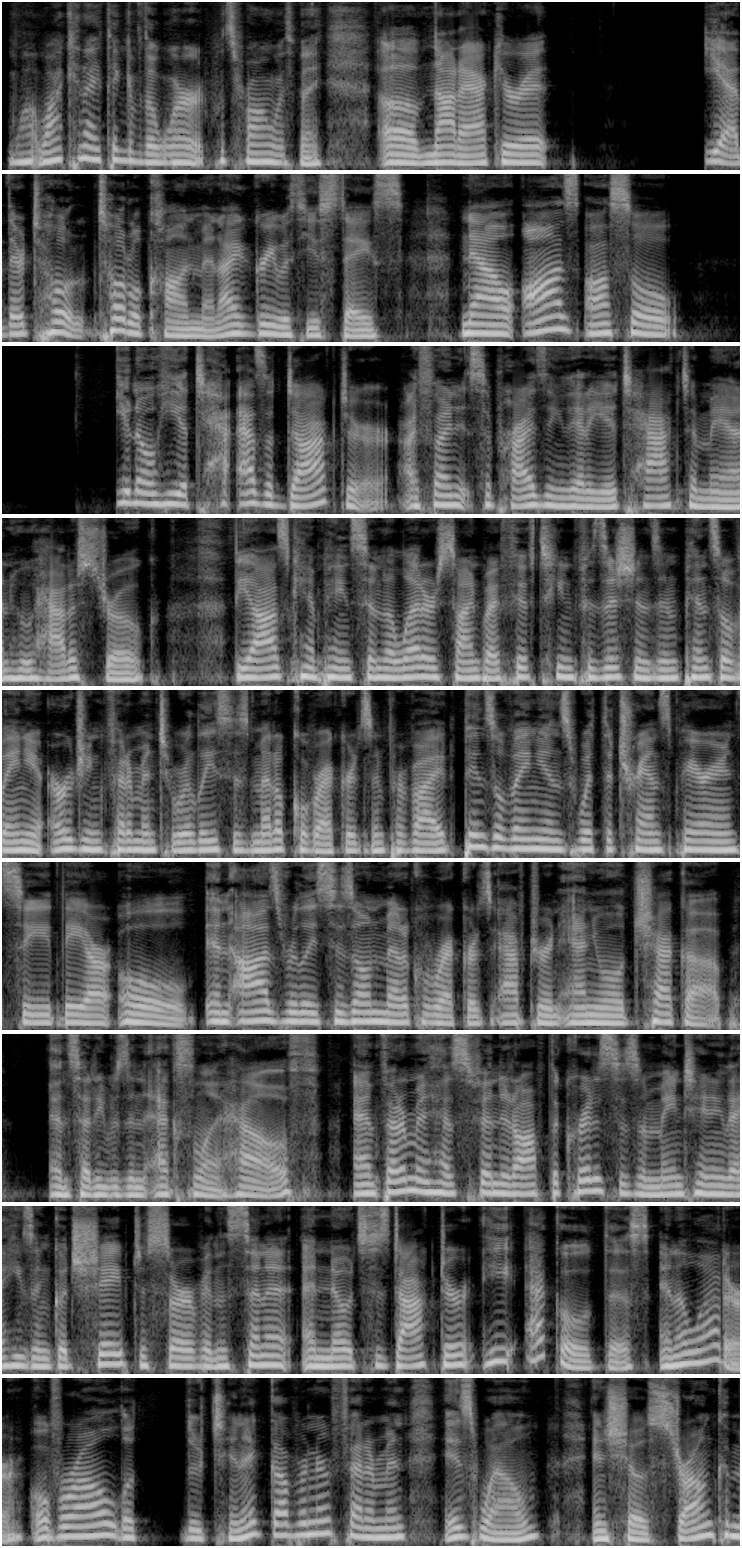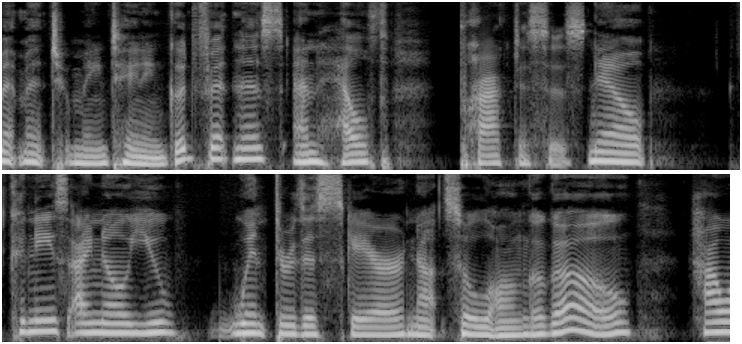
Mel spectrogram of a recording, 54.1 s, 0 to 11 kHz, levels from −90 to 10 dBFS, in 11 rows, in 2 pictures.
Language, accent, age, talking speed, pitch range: English, American, 40-59, 170 wpm, 155-185 Hz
